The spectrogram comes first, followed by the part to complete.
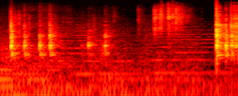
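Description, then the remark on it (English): Several dice are rolled for damage in a tabletop role-playing game, clattering across a hard tabletop in a quick run of sharp clicks and rattles, ending with a louder burst of tumbling. No one speaks. “Many dice.”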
